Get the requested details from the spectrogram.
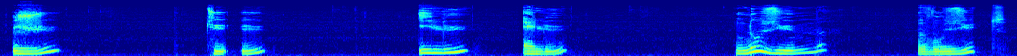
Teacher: Okay, so as you can see, phonetically it's quite a challenge because you've got to keep in mind that for each forms you will pronounce this combination of vowels e, u. You don't pronounce it like normally we would pronounce it e, okay, but we will pronounce it u all the time.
